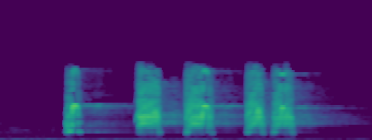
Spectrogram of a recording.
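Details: Black francolin in Sindh, Pakistan, giving a loud rasping phrase of five harsh, scratchy notes, the last two paired closely, over about two seconds, with a thin whistled tone linking the first notes.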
